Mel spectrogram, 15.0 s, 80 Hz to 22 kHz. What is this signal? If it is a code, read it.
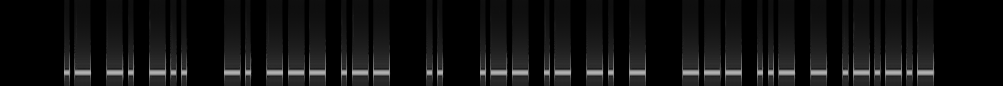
Morse code, heard as a keyed tone, about 15 wpm, 700 Hz. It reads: AND NOW I WANT OUT.
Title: A Sound Of Thunder 15wpm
